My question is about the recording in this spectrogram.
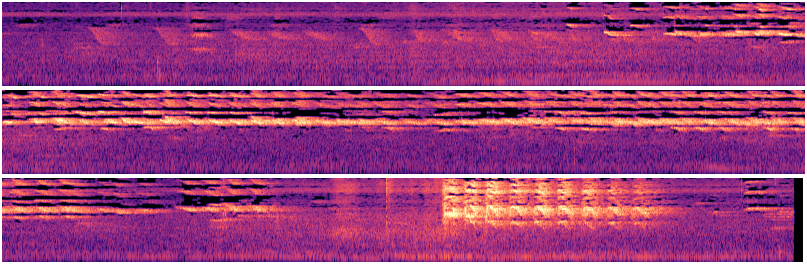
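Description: Green parrots calling: a long run of rapid, high chirps through the middle, then a louder burst of chirps near the end.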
